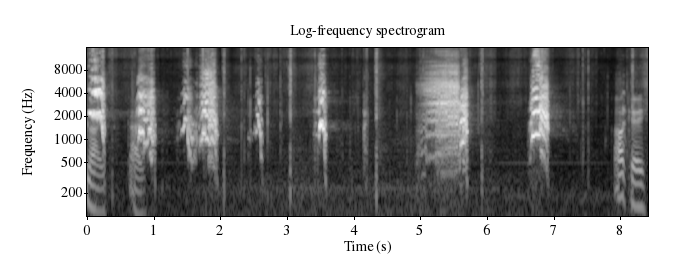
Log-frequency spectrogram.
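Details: Rescued macaws and other parrots at morning feeding time in an aviary give harsh, broad screeches in short bursts, several loud squawks over a few seconds, while a woman talks softly and offers food between calls.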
